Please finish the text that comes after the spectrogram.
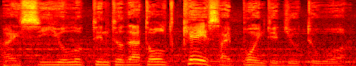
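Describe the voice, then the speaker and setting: An actor playing a gruff, skeptical police detective in a video game, blunt and measured as he questions things. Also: medium pitch, over music, lightly acted. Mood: skeptical, probing. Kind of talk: video game cutscene acting.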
